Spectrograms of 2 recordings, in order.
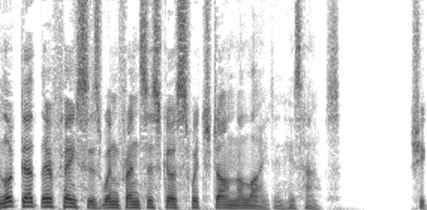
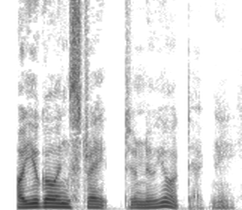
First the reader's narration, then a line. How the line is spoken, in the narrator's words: he asked, in the calm, unstrained tone of a host bringing out a bottle of old wine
